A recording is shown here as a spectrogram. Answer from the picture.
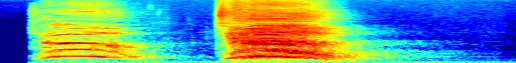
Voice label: military shout english two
